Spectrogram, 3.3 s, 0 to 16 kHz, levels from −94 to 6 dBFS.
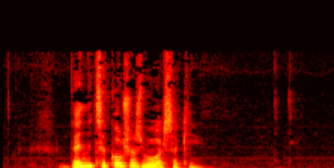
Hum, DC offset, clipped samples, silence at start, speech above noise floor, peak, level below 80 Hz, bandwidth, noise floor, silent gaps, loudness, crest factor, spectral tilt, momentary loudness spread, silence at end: none; under 0.1%; under 0.1%; 0.65 s; 49 dB; -8 dBFS; -66 dBFS; 11.5 kHz; -70 dBFS; none; -21 LUFS; 16 dB; -5.5 dB/octave; 18 LU; 1.35 s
